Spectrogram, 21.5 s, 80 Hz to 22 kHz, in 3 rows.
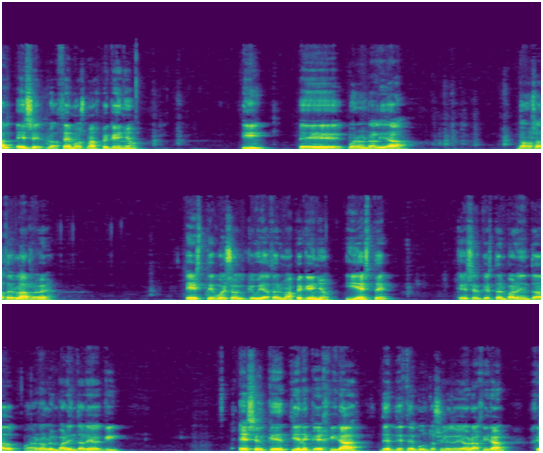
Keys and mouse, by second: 0.3 ctrl+alt+s, 1.6 click, 1.8-8.0 ctrl+middle drag, 6.2 ctrl+z, 8.0 right click, 8.2 right click, 8.6 right click, 11.2 click, 11.5 right click, 13.3 g, 14.7 right click, 18.6 Tab.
